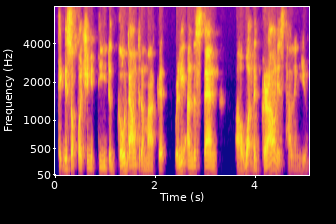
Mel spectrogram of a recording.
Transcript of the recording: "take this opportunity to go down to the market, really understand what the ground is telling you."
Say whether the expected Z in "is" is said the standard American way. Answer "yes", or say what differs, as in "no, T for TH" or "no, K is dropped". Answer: no, S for Z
